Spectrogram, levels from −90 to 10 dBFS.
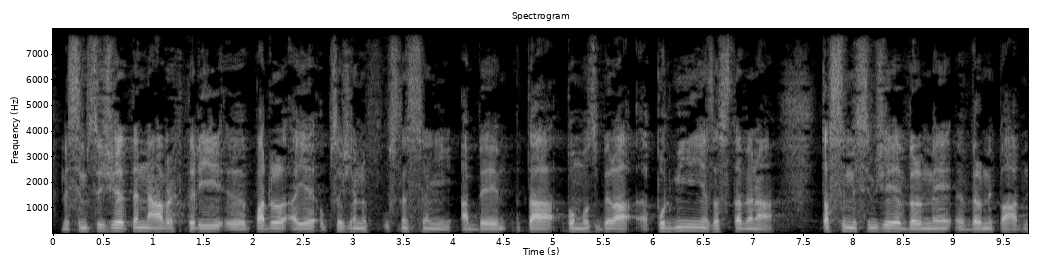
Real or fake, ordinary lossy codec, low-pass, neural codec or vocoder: fake; none; none; codec, 16 kHz, 16 kbps, FreqCodec, larger model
